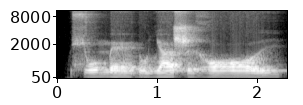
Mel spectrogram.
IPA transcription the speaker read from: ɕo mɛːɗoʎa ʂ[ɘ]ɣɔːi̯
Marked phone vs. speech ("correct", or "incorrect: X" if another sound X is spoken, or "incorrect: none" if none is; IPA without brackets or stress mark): correct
